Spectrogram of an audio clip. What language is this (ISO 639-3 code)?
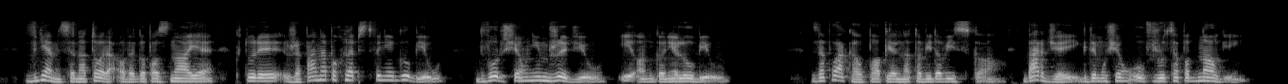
pol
